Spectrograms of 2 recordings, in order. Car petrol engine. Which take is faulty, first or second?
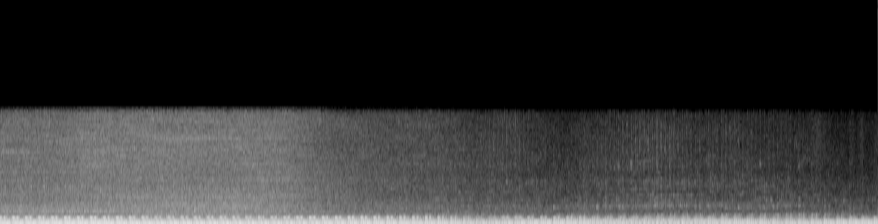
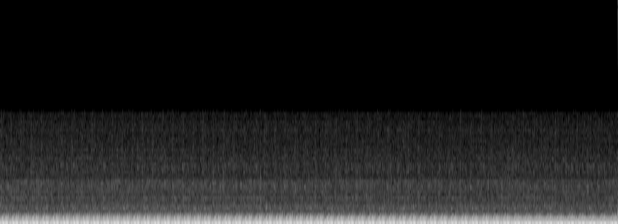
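second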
